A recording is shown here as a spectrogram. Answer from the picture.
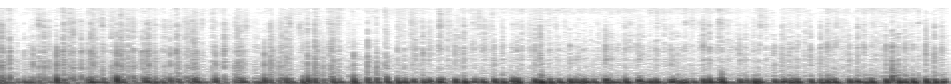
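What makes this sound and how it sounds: Fingertips and nails tap and scratch the front of a printed, hollow, medium-size cardboard Christmas box lid held upright in both hands. A dense, irregular run of quick, dry, low thumps with a soft scratching texture fills the clip, each hit dying away at once with no ring.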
